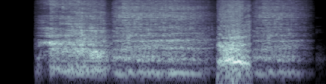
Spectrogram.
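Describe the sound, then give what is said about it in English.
A tiger roars loudly, a long rumbling growl that surges through several swells, peaking in a harsh blast near the end before trailing off. No voices. “It's amazing how fast you can climb a ladder when there's a tiger roaring for your blood.”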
